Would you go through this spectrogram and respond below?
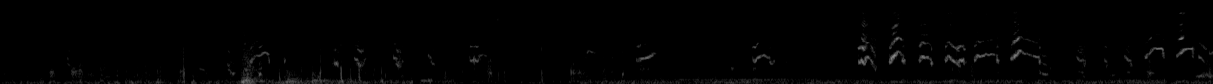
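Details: Nursing street puppies give high, wavering whimpers. They start sparse and scattered among soft rustling, then turn into a quick, overlapping burst of squeaky whines in the second half.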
